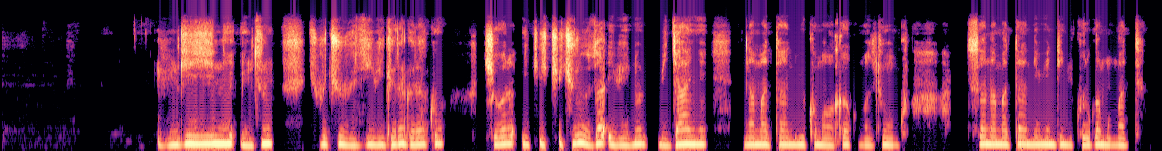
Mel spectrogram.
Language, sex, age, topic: Kinyarwanda, male, 18-24, finance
